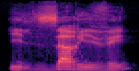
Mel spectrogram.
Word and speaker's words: ils arrivaient: Ils arrivaient toujours en retard. Ils arrivaient toujours en retard. Donc le verbe arriver, A-I-E-N-T. Okay? Ils arrivaient. You can hear the link between ils et arriver.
